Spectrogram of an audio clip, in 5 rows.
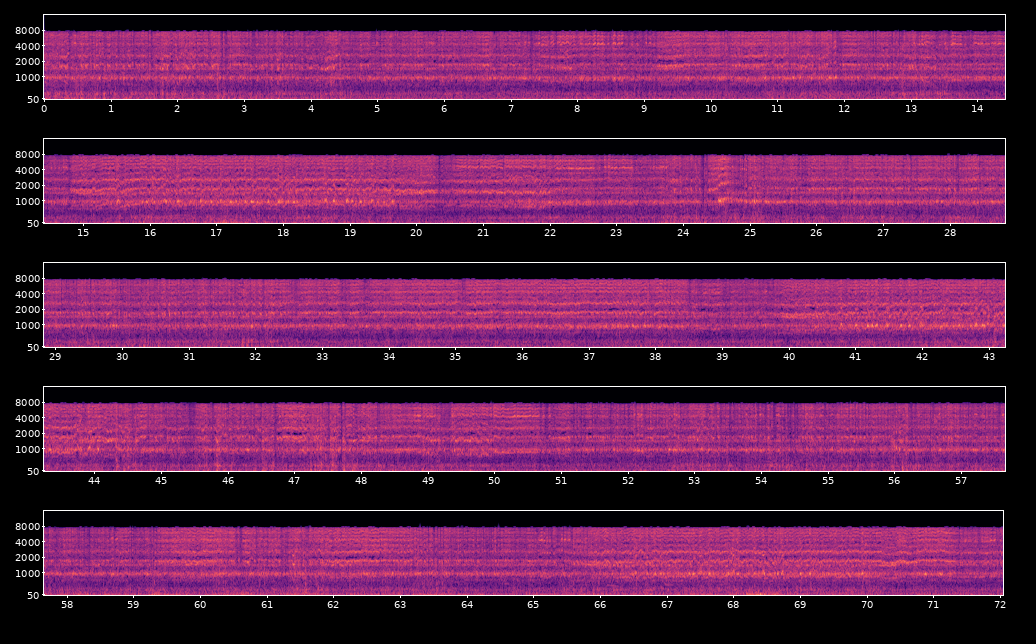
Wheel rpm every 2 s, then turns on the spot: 230, 220, 230, 230, 220, 230, 230, 210, 200, 190, 210, 230, 250, 230, 230, 230, 230, 230, 230, 230, 200, 200, 220, 220, 220, 220, 230, 230, 240, 230, 220, 230, 230, 200, 190, 220.
none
